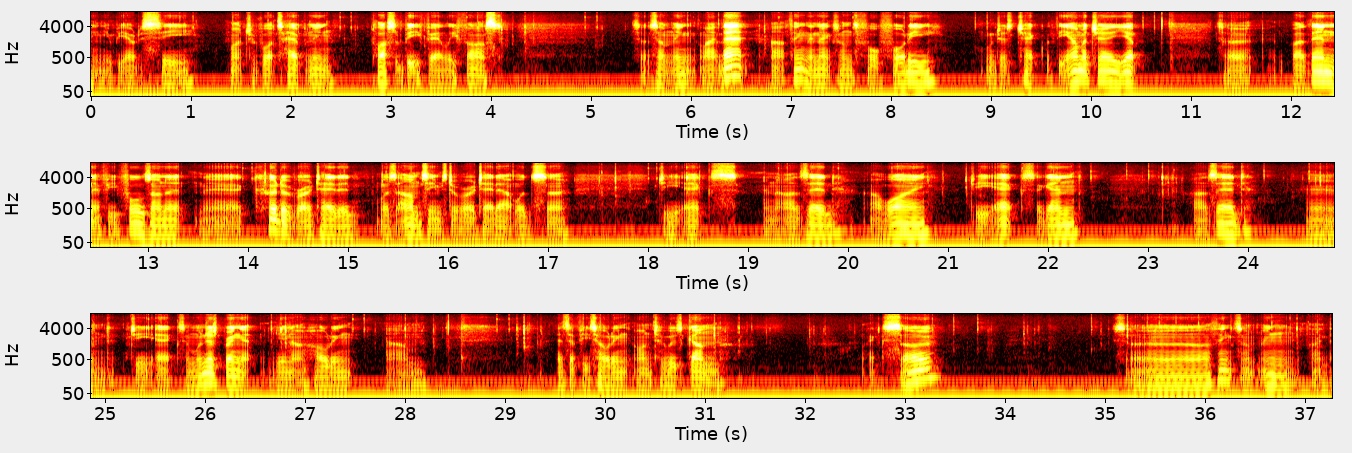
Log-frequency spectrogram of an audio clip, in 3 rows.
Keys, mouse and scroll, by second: 0.2 g, 1.2 click, 2.6 r, 3.5 g, 4.6 g, 7.4-9.4 drag, 9.4 middle click, 11.8 r, 15.5-18.0 middle drag, 18.0 g, 18.9 r, 20.4 click, 21.4 g, 22.2 click, 22.4 middle click, 23.6 r, 25.2 g, 27.3 g, 28.5 r, 29.6 g, 31.6 KP_1, 31.8 KP_3, 32.6 z, 33.2 g, 34.8 z.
